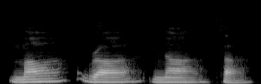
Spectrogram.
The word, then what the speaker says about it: Maranatha: Ma, ra, na, tha.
